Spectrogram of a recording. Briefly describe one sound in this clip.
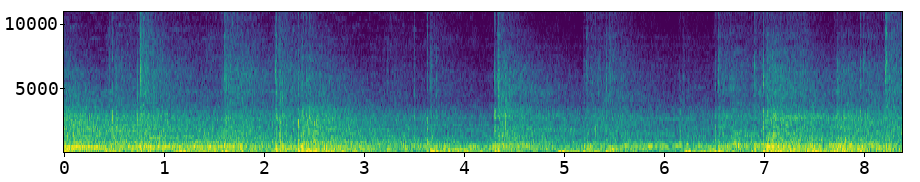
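Gloved punches thud against padded mitts in a large echoing hall.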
